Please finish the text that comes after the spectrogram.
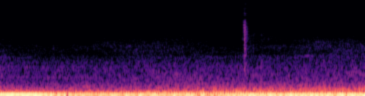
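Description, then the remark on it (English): An abnormal-load truck traveling on a tiny road: its deep, steady engine rumble fills the scene, loud, with one brief sharp click partway through and no voices. “That was an abnormal truck, and I don't know why anyone else wasn't panicking.”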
